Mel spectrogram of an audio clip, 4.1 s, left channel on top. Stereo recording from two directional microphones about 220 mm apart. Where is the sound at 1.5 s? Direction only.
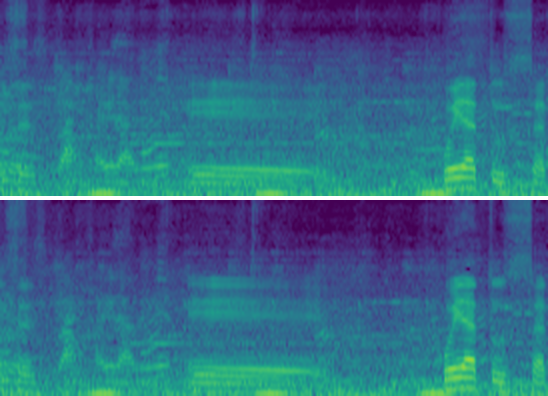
50° right (ahead or behind).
